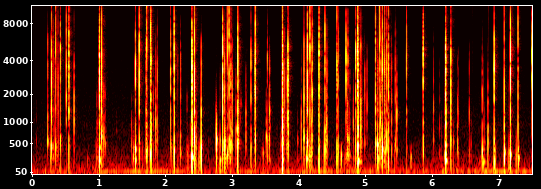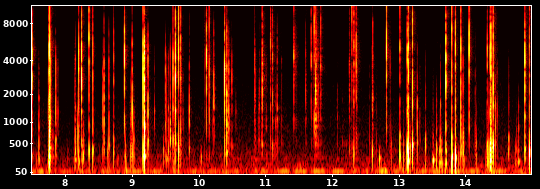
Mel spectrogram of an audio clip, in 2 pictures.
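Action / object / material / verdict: scrape / plastic jelly pouch / plastic / none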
